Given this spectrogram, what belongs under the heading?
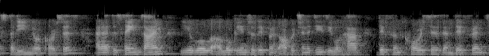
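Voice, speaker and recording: A man from Turkey, an MBA student, introducing himself on a webinar and hesitating often on fillers. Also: fairly low pitch. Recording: echoey, dull lo-fi webinar audio.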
